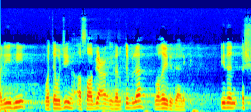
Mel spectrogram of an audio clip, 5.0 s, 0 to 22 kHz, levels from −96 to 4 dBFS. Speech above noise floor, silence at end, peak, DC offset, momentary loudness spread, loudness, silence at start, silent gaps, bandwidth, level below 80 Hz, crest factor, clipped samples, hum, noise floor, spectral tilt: 25 dB; 0 s; 0 dBFS; under 0.1%; 8 LU; -17 LUFS; 0 s; none; 12 kHz; -42 dBFS; 18 dB; under 0.1%; none; -42 dBFS; -5.5 dB/octave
